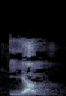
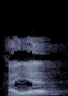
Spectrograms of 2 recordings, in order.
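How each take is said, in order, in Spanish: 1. La vocal de 'am' es una 'ah' abierta. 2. La vocal de 'am' es cercana a 'eh'. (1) "yo no voy a decir I am" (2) "am aquí no es una A, es una E"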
